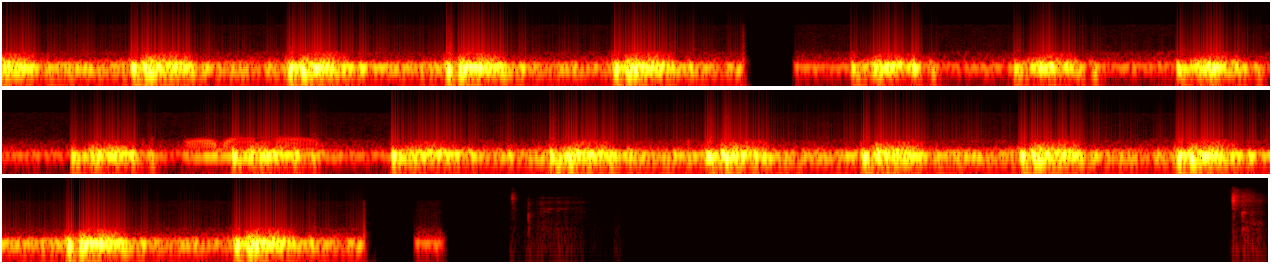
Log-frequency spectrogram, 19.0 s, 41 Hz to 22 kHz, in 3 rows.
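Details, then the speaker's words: Real patient with hypertrophic obstructive cardiomyopathy, recorded while bearing down (Valsalva): regular heartbeat near 76 a minute with a harsh systolic murmur that gets much louder with Valsalva. "you can see the intensity and you'll hear the intensity of the murmur get much louder with val salva which would otherwise make all other murmurs quieter"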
